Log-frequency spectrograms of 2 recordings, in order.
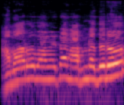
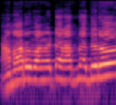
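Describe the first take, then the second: First: টান leaned on, ending in a rising question; teacher stresses টান, asking the class. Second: আমারও punched, আপনাদেরও called out loud; stress on আমারও, question shouted. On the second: Teacher calls out আপনাদেরও to the class, loud rising question. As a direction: call out আপনাদেরও to rouse the class. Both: Shown as a demonstration.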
